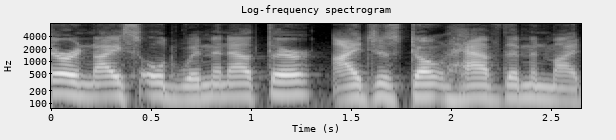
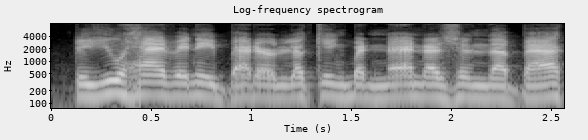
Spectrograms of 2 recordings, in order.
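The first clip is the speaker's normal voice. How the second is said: put-on old lady character voice. Acting out an old lady in a produce department, in an old lady voice. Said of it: "my go-to old lady voice".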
